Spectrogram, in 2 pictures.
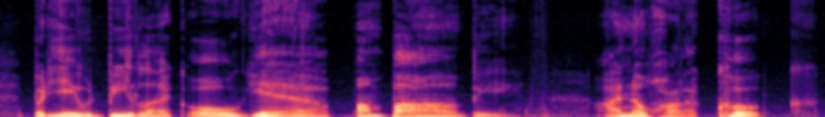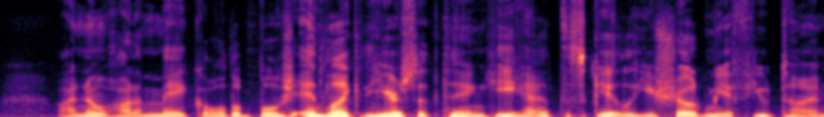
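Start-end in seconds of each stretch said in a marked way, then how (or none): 1.0-5.7 put-on poorly done Italian accent. Imitating a chef who talks himself up: Bobby in an Italian accent. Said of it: "I don't even know if I'm doing the Italian right".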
